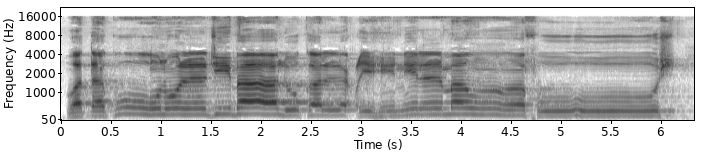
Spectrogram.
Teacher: यहाँ पर नून साकिन में इख्फा होगा, इसलिए कि नून साकिन के बाद हुरूफ इख्फा में से फ़ा आया है, तो यहाँ पर इख्फा होगा।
